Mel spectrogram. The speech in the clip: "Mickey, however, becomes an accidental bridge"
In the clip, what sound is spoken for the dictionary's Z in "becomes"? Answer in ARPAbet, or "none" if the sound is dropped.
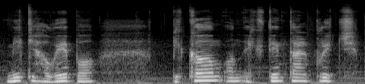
none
